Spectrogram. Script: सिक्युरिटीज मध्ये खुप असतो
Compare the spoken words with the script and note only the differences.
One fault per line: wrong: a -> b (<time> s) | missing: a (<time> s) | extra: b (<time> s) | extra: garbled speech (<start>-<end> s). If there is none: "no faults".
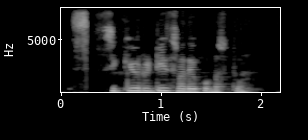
no faults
